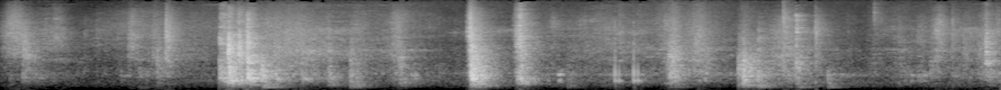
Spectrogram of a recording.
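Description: Hands rub and knock against a wooden wall panel in short bursts.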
